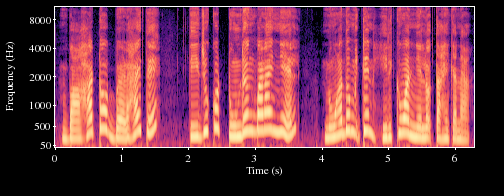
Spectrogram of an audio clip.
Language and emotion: Santali, disgusted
